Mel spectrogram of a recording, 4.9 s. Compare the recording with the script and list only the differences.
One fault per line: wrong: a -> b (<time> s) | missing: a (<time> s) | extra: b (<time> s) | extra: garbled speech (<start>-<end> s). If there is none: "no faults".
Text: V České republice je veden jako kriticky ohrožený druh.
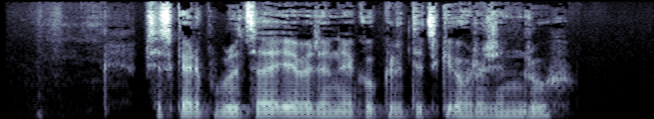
no faults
